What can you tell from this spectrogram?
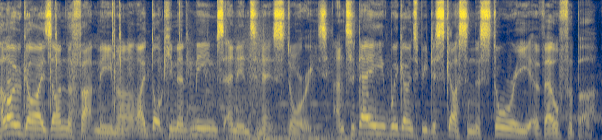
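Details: Adult male narrator; ordinary fluent speech.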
